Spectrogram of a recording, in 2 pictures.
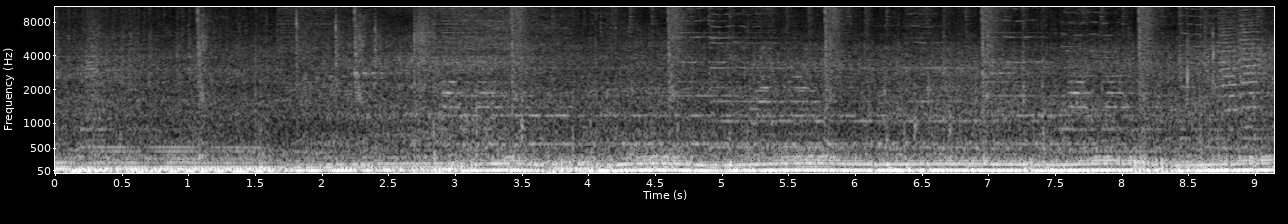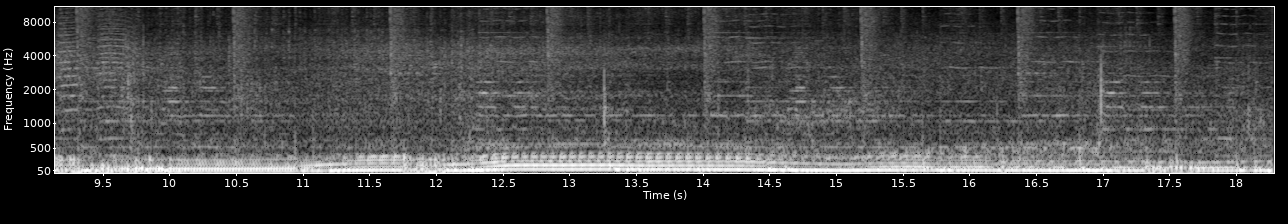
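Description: Venturi 260 LM's turbocharged V6 revving up and easing off in pitch as the car pulls away, mixed with background music with a steady beat.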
